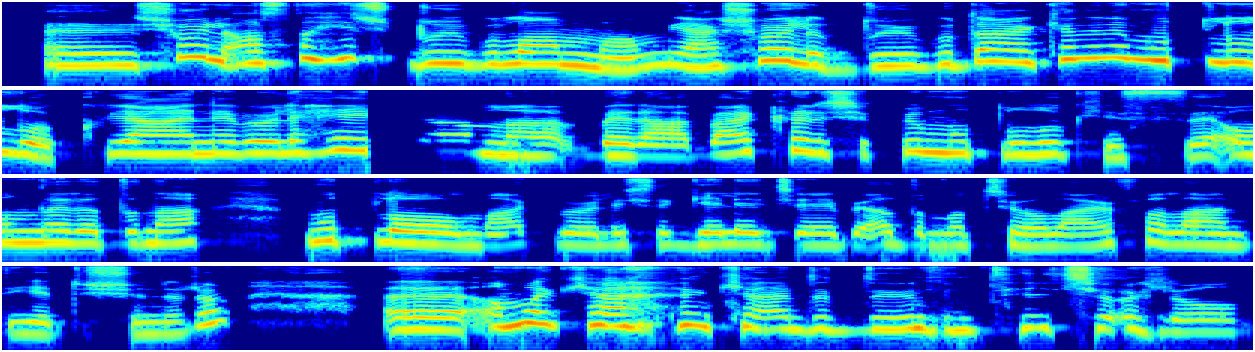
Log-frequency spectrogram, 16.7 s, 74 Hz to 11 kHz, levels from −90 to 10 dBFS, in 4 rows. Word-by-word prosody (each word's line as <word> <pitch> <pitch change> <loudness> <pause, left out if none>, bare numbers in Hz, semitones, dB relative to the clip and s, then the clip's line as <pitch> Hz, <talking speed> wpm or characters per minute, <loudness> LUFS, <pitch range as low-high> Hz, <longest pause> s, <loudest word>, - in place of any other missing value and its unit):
Eee, 255 0 -1
şöyle, 370 +7 +3
aslında, 290 +6 +4
hiç 390 +1 +2
duygulanmam. 270 -5 +2
Yani, 235 -2 0
şöyle, 265 -7 +3
duygu 245 +2 -3
derken, 325 +2 +4
hani, 400 +1 +3
mutluluk, 310 - +3
yani, 250 0 +2
böyle, 260 0 +2
heyecanla 265 -6 -3
beraber 225 +3 +1
karışık 260 -5 -2
bir 285 - -2
mutluluk 245 -3 -1
hissi, 205 +2 -3
onlar 235 0 -1
adına 230 +1 -3 0.3
mutlu 255 -1 0
olmak, 210 -1 -2
böyle, 205 -1 -6
işte, 210 0 -8
"Geleceğe 210 -1 -4
bir - - -6
adım 205 -2 -10
atıyorlar." 195 -1 -5
falan 210 -5 -4
diye 195 -1 -7
düşünürüm. 195 - -3 0.6
Eee, 250 -1 +5
ama 345 +4 +6
ke 330 0 +2 0.4
kendi 260 -3 -2
düğünümde 250 -2 -3
hiç 280 0 +2
öyle 230 -4 -7
olmadı. 220 0 -10
245 Hz, 145 wpm, -25 LUFS, 215-275 Hz, 0.6 s, ama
